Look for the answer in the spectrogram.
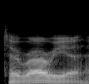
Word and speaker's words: Terraria: That was when we were fighting the aliens on Terraricon. – I agree. – Yeah. – Yeah, Terraria. I think you said it wrong.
